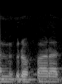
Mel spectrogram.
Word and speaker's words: mikrofarad: teman-teman yang buat si kapasitor ini mikrofarad Ini bacanya mikrofarad Ya nih mikrofarat ini 1,5 mikrofarat terus ini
